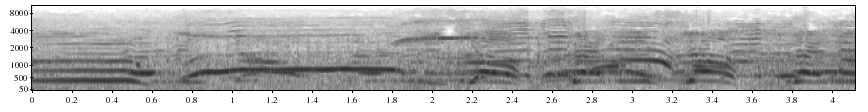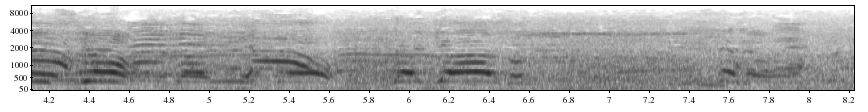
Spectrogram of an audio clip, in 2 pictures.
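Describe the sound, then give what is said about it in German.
A large crowd of spectators at the national holiday parade in Paris, France boos and jeers loudly at President Emmanuel Macron, many voices overlapping in drawn-out, falling howls that continue without pause for the whole stretch, dense. “Die Franzosen buhen also ihren Präsidenten aus.”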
